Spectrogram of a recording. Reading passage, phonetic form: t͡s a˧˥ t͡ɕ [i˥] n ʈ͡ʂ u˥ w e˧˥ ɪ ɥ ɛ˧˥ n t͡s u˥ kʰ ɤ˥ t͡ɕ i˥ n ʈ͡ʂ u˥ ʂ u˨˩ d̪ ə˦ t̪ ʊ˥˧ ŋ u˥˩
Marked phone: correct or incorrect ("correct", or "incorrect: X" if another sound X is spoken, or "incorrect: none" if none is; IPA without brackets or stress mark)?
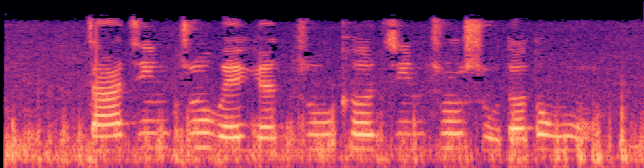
correct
